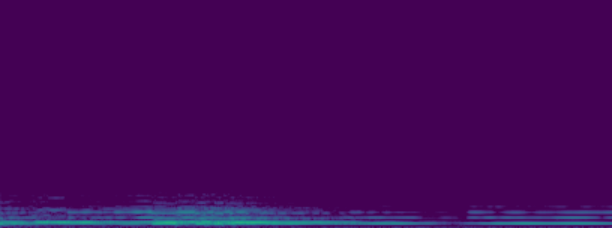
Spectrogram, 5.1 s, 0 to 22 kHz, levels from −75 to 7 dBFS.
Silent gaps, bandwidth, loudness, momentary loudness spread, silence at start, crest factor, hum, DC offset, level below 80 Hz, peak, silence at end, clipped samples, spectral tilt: none; 3.8 kHz; -33 LUFS; 14 LU; 0 s; 16 dB; none; under 0.1%; -74 dBFS; -18 dBFS; 0 s; under 0.1%; -5 dB/octave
